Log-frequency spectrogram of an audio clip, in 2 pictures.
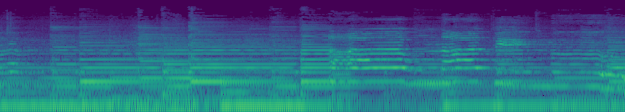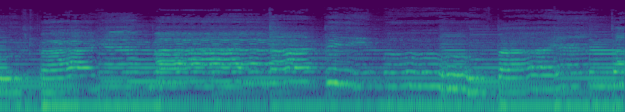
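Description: Live acoustic performance of a slow ballad: female singing with vibrato over an acoustic guitar.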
